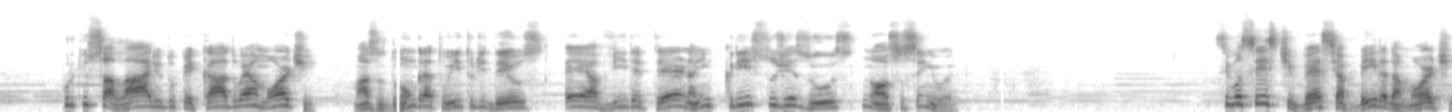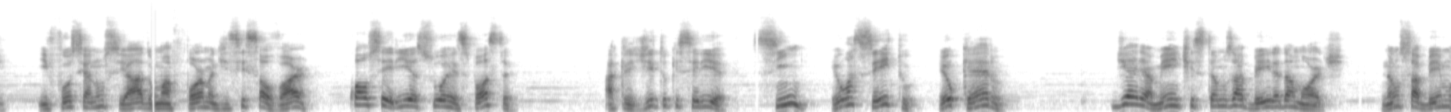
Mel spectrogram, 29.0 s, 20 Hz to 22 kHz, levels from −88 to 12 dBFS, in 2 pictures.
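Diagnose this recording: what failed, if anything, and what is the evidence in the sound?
Gap at a join of encoded pieces, at the codec stage: untrimmed encoder delay and padding cut the sound for 34 to 43 ms every 6 s, at 3.97, 10.01, 16.04, 22.08 and 28.11 s.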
